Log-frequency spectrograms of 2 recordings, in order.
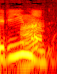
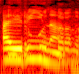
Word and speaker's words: Ирина: Вот у меня подруга Ирина. Островок Ирина. Ее муж, ну и все там его родственники, они не могут говорить Ирина, они говорят Айрина. Айрина.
